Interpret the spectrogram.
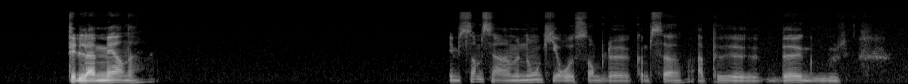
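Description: A speech recording with one fault: automatic gain rising. From 4.68 s to 8.45 s, the voice and the room noise swell together, slowly. The input level had dropped by about 14 dB. The automatic gain control judged it too quiet and raised its gain by about 6 dB over nearly four seconds. Because the gain acts on everything, the background lifts along with the voice. The level shifts near 1 s and 8 s are the talker moving, not faults.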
